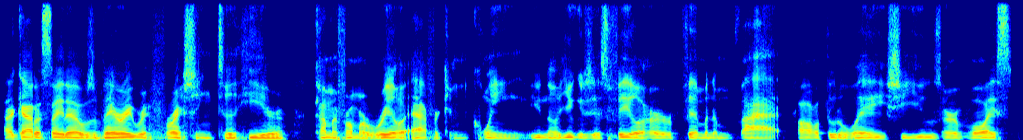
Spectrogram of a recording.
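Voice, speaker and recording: A man's voice: low-pitched, flat delivery, normal speed, few pauses, dry recording. A man giving casual commentary in a slangy, assured manner.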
